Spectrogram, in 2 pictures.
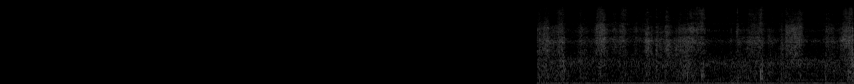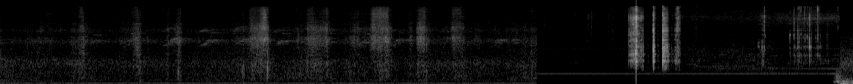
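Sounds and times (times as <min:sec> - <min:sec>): cloth rag wiping metal: 0:05.4 - 0:13.9.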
